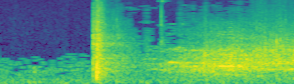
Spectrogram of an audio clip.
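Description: Glass fragments tinkle and scatter.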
